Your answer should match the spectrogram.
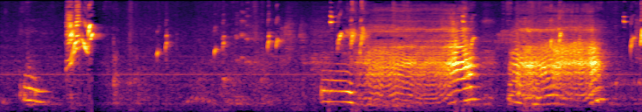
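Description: Caged goldfinches calling: a sharp rising chirp about a second in and a few short call notes. Two longer bursts of fast twittering song follow in the second half.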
